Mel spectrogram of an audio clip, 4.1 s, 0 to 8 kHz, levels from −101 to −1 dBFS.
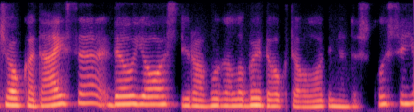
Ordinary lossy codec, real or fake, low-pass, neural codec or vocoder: Opus, 16 kbps; fake; 7.2 kHz; codec, 24 kHz, 0.9 kbps, WavTokenizer, large speech release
